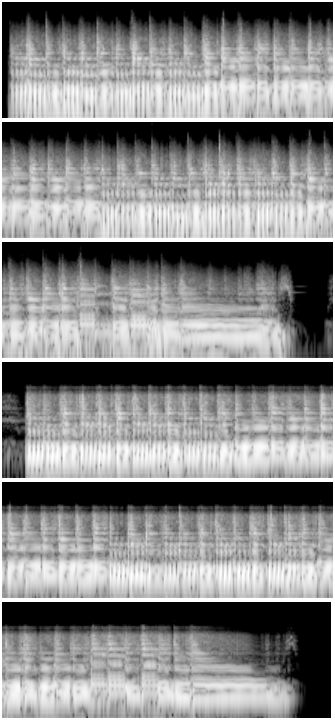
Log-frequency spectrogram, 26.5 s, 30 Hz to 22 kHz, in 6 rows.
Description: Ich habe mal richtig schnell und dreckig etwas aufgenommen. Spector Euro5 --> Stomp --> Cubase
